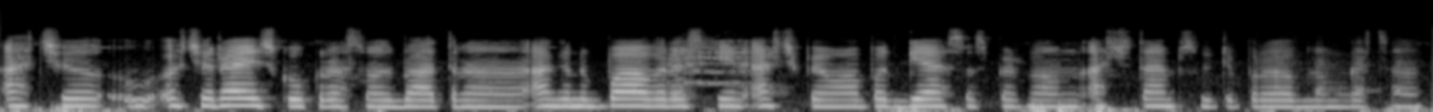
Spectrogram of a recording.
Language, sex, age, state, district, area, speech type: Kashmiri, female, 30-45, Jammu and Kashmir, Srinagar, urban, spontaneous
